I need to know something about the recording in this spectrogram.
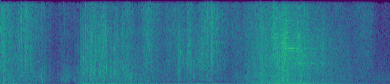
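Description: A huge creature collapses with a deep thud.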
